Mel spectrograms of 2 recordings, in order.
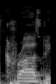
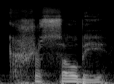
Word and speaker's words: Crosby: We'll say average, but it's Crosby, not Krosobi.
